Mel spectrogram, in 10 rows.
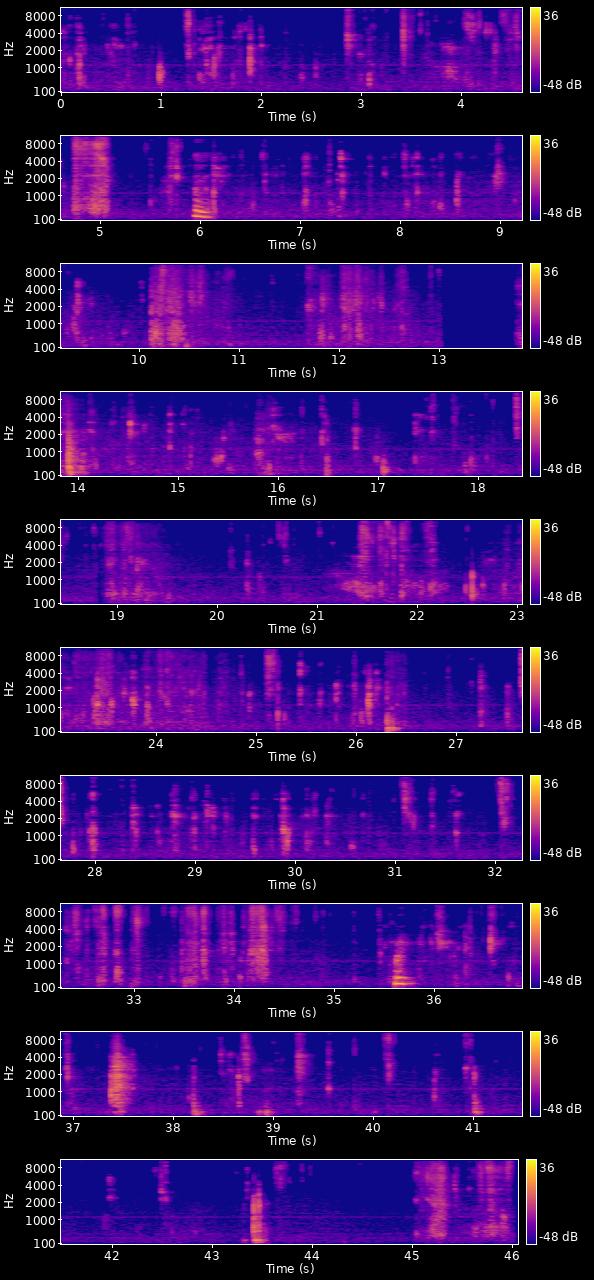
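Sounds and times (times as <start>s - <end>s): person chewing crunchy food: 20.2s - 26.6s, 27.2s - 37.1s, 45.1s - 46.0s.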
